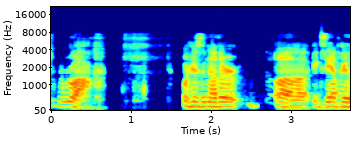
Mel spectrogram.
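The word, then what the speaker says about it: רוח: single line, the combination, you actually pronounce, this is about the only time in Hebrew you pronounce the vowel before the consonant, not the other way around. Some linguists call this a furtive patak. So this here's a really common word, the word for spirit in Hebrew or wind is ruach.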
